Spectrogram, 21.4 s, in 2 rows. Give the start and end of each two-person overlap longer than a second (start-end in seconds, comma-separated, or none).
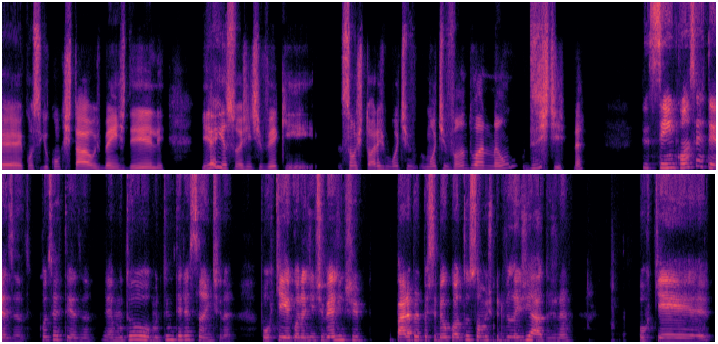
none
